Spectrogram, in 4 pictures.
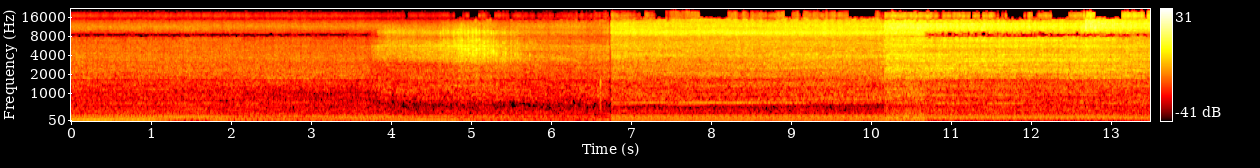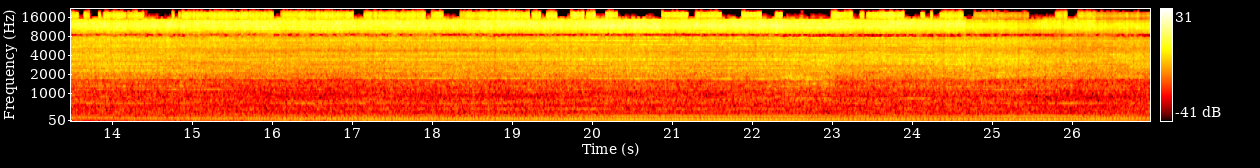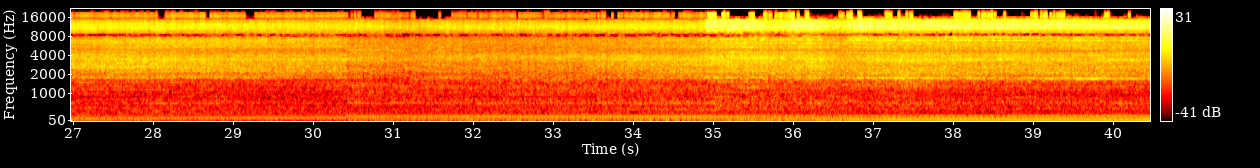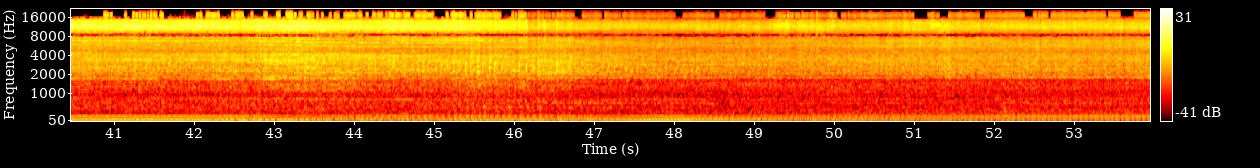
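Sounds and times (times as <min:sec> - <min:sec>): engine drone: 0:00.0 - 0:53.9
saw hissing through wood: 0:03.6 - 0:53.9.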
